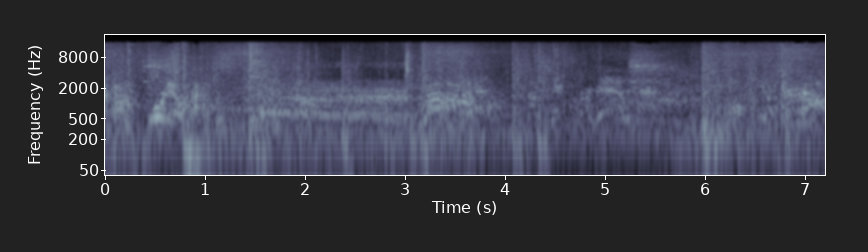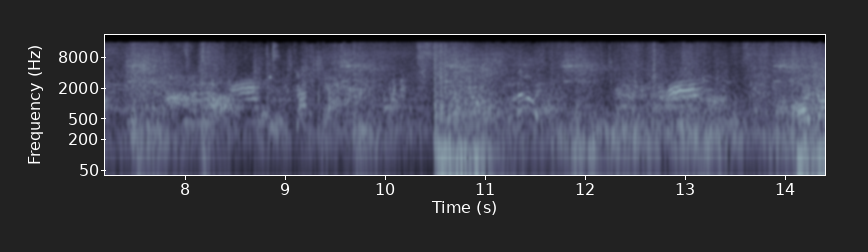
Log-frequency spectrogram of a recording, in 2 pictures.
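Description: Guns fire in sharp, loud shots.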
